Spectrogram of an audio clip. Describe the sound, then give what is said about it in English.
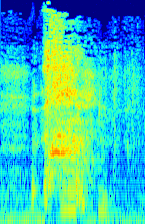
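A harsh cough, caused by an allergy and a side effect of heart medicine, bursts out once, followed by a shorter second cough, over a faint low background hum. No one speaks. “And I wish this cough will go away.”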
